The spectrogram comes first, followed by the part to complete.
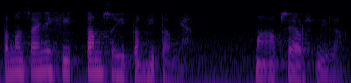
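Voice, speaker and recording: Lively pastor preaching. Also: male voice, fairly quick, a little hiss or hum. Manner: lively storytelling, jumps to high excited pitch. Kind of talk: sermon.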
